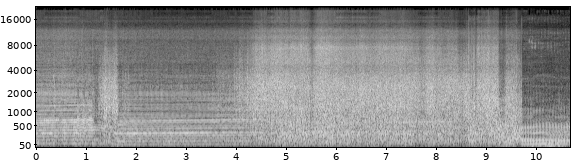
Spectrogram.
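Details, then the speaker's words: Honda Grom riding just after installing a DHM S1 camshaft, with aftermarket exhaust and valve clearances adjusted: note climbs cleanly through the gears and pulls hard, then wind rush; reaches speed quicker, holds the 60s stronger; normal running. "Boy, as you can see, we're cooking now. We're getting up to speed a lot quicker. We're holding the 60s much stronger."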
